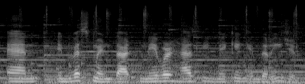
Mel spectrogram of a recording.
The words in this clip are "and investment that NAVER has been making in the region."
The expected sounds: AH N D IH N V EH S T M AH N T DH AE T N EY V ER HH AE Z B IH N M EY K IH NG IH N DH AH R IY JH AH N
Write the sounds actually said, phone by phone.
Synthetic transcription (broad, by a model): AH N IH N V EH S T M AH N T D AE T N EY V ER HH AE Z B IH N M EY K IH NG IH N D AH R IY JH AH N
